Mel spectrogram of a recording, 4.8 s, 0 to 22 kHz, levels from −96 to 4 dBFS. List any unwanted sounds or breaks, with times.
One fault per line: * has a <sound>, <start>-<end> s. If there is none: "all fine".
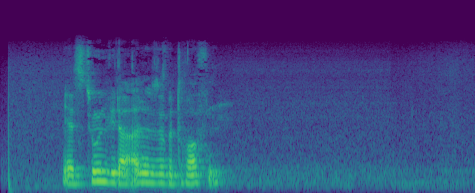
all fine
